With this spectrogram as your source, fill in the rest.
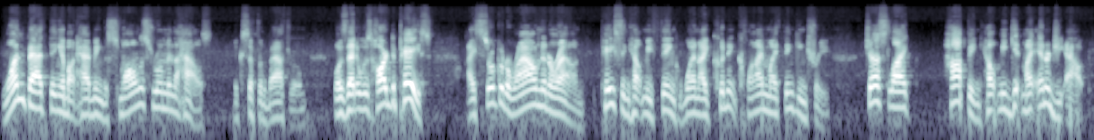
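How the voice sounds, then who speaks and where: Male read-aloud narrator, bright tone, lively pitch, expressive children's book style. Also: moderate pace, no echo.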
